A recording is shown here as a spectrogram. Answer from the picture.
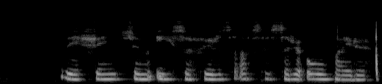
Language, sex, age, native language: Icelandic, female, 11, Icelandic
